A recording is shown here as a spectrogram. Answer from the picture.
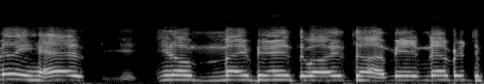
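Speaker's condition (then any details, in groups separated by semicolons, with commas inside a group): Cerebral palsy; diagnosed in early infancy after neonatal care, uses wheelchair, limited wheelchair mobility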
